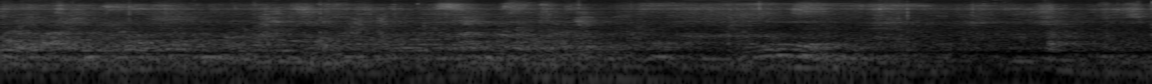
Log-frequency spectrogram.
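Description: A flute plays softly in a large echoing hall.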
